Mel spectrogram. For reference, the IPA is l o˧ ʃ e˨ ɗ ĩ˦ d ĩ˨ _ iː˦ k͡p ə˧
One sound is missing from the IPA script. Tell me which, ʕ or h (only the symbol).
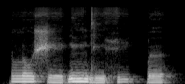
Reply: h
